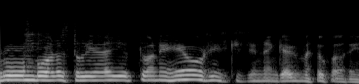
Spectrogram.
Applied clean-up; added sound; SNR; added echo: neural mask model DeepFilterNet 3.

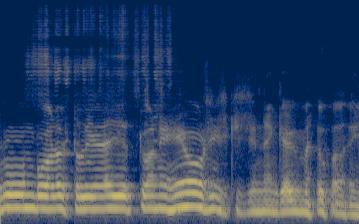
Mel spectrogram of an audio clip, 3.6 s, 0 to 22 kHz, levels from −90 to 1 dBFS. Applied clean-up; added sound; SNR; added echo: neural mask model Resemble Enhance denoiser.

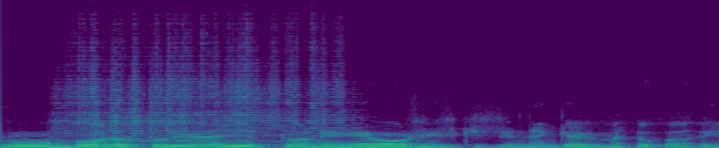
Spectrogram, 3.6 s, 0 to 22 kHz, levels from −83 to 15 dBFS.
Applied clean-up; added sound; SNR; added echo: none; Screech; 20 dB; none.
